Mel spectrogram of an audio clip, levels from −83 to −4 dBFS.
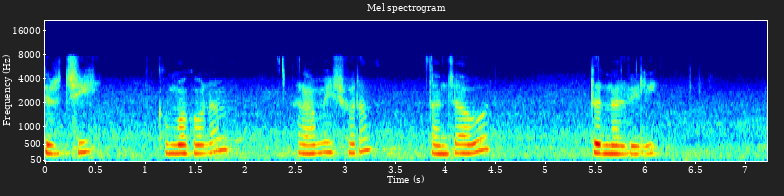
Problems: constant background noise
